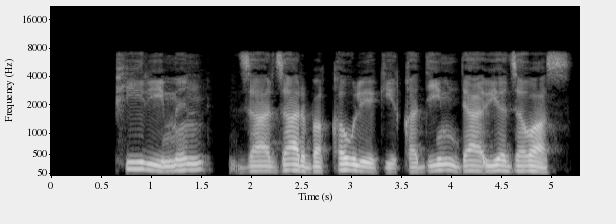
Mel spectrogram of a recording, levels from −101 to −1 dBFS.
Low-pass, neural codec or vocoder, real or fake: 7.2 kHz; vocoder, 44.1 kHz, 80 mel bands, Vocos; fake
